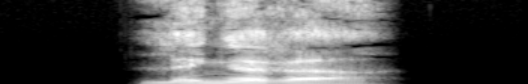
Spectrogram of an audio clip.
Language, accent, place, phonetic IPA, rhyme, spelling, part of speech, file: German, Germany, Berlin, [ˈlɛŋəʁɐ], -ɛŋəʁɐ, längerer, adjective, De-längerer.ogg
- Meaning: inflection of lang: 1. strong/mixed nominative masculine singular comparative degree 2. strong genitive/dative feminine singular comparative degree 3. strong genitive plural comparative degree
